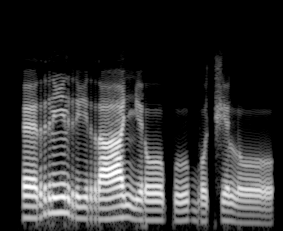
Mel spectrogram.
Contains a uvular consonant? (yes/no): no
